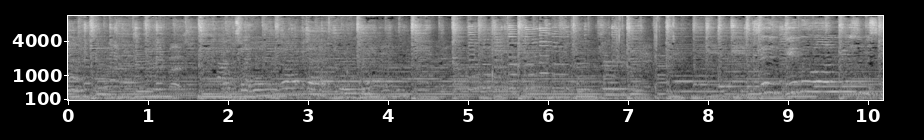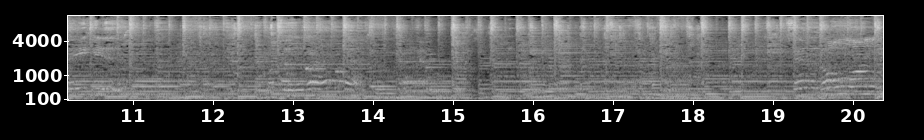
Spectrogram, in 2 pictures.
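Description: Live band music: guitars and hand percussion with cymbal strikes, with a singing voice over them.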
